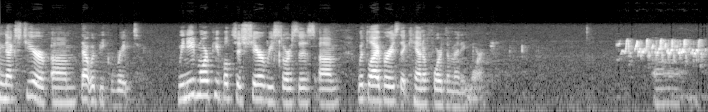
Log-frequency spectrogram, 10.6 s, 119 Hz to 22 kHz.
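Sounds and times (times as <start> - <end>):
speech: 0.1 - 7.4
birds chirping in high tweets: 7.2 - 8.2, 9.2 - 10.6
lower warbling call: 9.2 - 10.6.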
